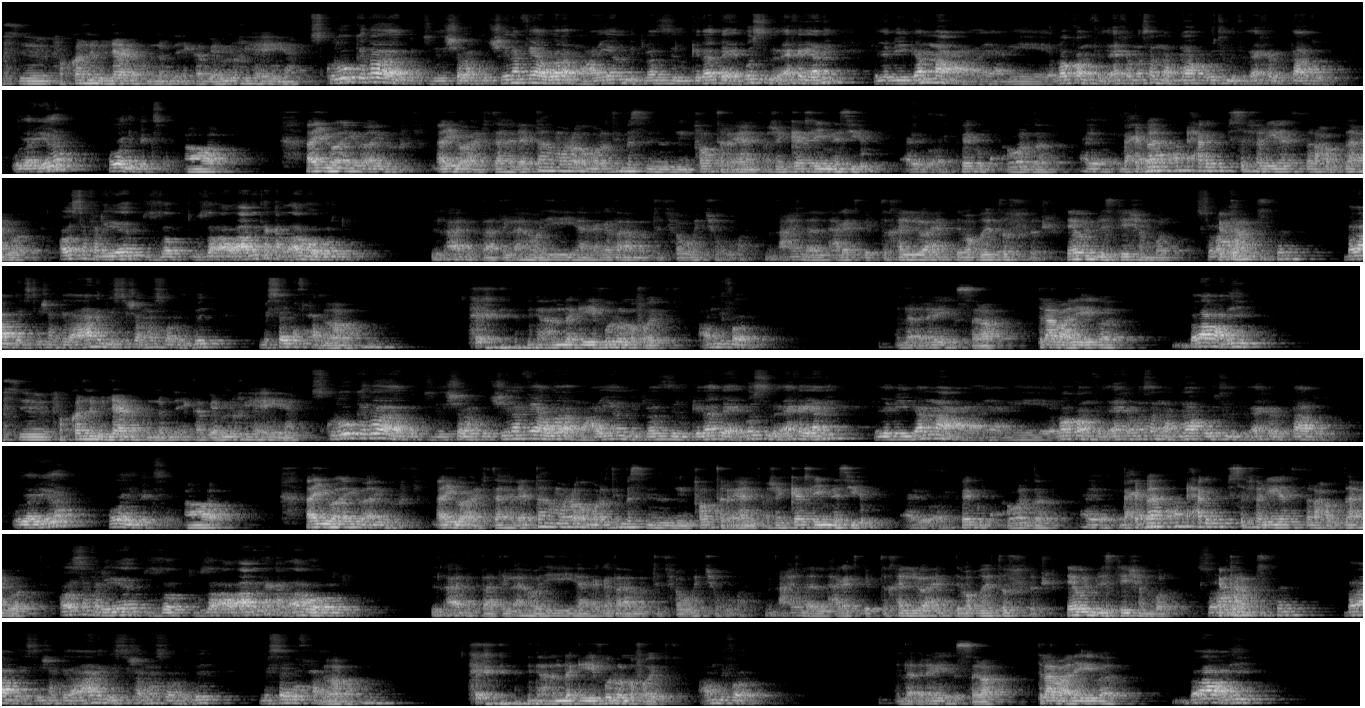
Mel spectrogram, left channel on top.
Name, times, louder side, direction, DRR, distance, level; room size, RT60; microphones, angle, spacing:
voice 1, 0.0-2.9 15.4-15.7 16.4-17.6 18.0-22.3 23.2-24.1 24.8-27.4 31.5-35.7 36.0-38.9 39.3-40.1 44.0-44.3 45.5-47.4 49.8-50.8 51.2-51.9, right 1 dB, 20° right, -1 dB, 0.8 m, -24 dB
voice 2, 3.1-8.3 8.7-13.2 13.7-14.3 14.7-15.3 22.6-23.1 24.4-25.1 27.8-30.7 35.1-35.3 39.3-39.6 40.6-42.9 43.4-44.1 44.4-44.6 47.8-48.4 52.6-53.3, equal, 60° left, -1 dB, 1.1 m, -22 dB
5.3 x 3.0 x 3.0 m, 0.72 s
head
